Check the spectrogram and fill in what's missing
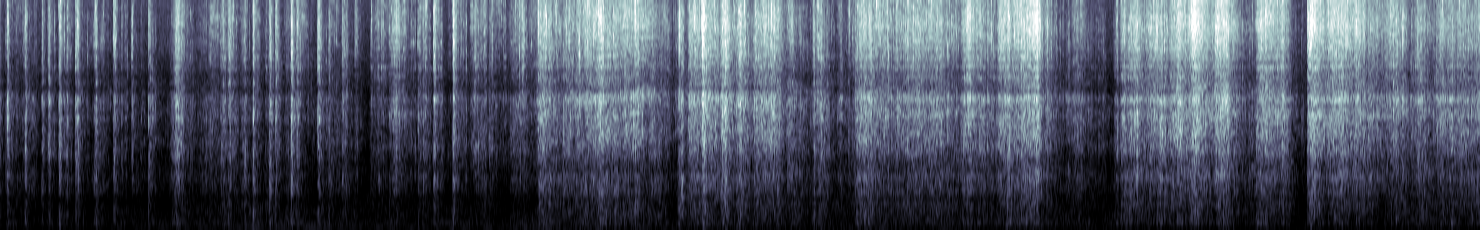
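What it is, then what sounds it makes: Thin plastic garbage bag being crumpled. Hands crumple, rub and squeeze an empty, large, thin black plastic garbage bag, gathering the loose film into a bundle. The result is dense, irregular, bright crinkling and rustling with little low end, growing louder and fuller about halfway through, with brief dips between bursts of crackle.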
